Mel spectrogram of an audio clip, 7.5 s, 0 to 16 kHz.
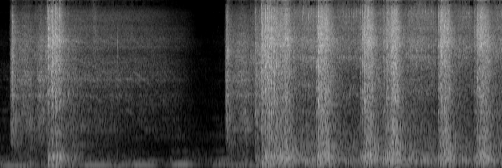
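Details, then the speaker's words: Fully built B18 non-VTEC AWD Honda Integra, first start: catches, dies back, then restarts into uneven surging pulses of about ninety a minute that won't settle; idle control valve unplugged. "I didn't have the idle I didn't have the idle control valve plugged in cuz it was actually running good."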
